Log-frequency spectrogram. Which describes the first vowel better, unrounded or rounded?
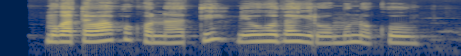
rounded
